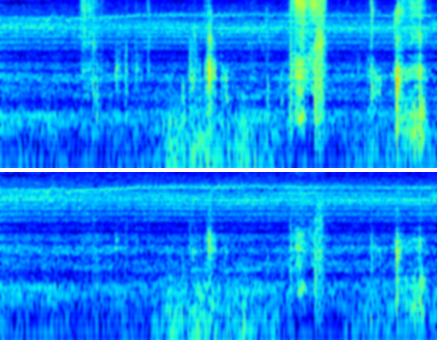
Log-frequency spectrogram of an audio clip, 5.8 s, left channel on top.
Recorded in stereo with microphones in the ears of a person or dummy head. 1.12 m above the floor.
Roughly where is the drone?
Centre.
